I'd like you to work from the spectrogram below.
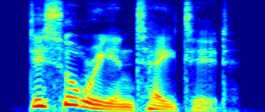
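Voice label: "disorientated", British English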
